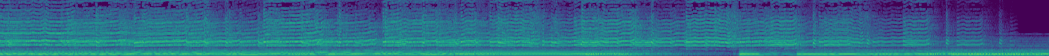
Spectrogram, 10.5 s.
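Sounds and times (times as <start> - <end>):
geese: 0.0 - 10.2
bagpipe: 0.0 - 10.3.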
